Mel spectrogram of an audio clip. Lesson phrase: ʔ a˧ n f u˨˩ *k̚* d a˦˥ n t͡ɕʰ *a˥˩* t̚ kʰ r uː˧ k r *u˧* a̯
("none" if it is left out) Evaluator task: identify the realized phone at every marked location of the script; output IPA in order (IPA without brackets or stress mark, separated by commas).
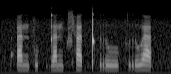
k̚, a˥˩, u˥˩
